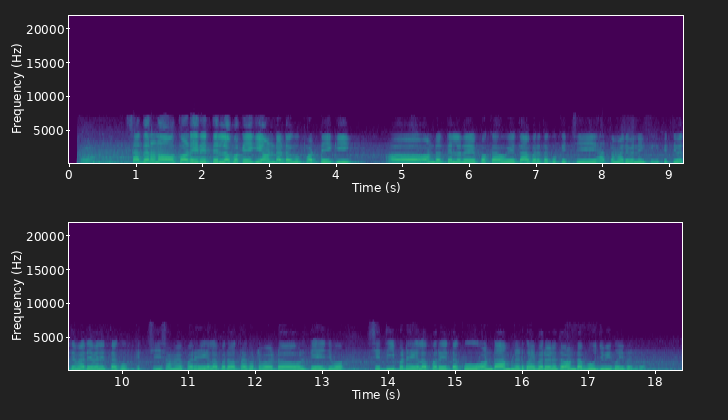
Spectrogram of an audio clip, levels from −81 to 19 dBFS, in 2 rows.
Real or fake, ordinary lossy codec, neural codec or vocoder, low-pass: real; AAC, 48 kbps; none; 7.2 kHz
